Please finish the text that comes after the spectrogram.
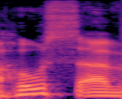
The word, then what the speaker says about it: Ahues: game from round 9, Ahues, or rather Karl Ahues, I think I've been mispronouncing it so far, it's Karl Ahues versus world reigning champion Alexander Alekhine.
